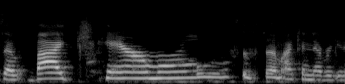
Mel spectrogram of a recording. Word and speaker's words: bicameral: It's a bicameral system. I can never get it right. That's the right way to say it, bicameral system.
